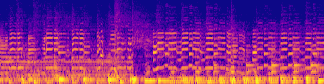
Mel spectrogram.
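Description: Small jazz band playing live: clarinet and trombone lines over upright bass and drum kit.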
